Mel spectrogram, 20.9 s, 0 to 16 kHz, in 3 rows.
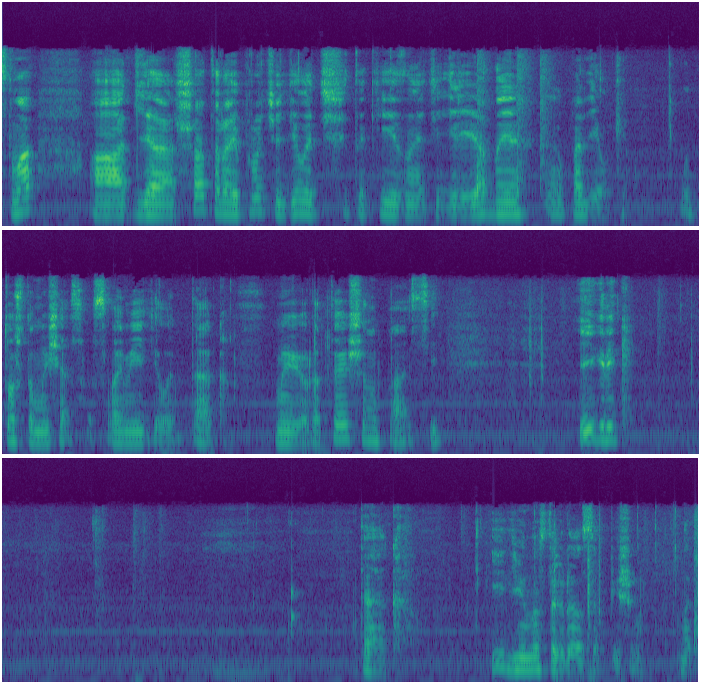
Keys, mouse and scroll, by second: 1.9-3.7 middle drag, 3.7 click, 10.1 r.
